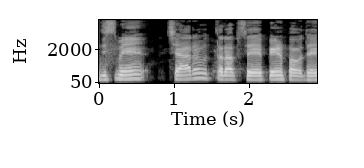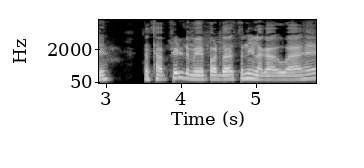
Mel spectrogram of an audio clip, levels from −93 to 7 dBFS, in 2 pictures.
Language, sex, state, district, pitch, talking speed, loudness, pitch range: Hindi, male, Uttar Pradesh, Ghazipur, 150 Hz, 125 wpm, -14 LUFS, 140-160 Hz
